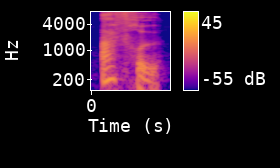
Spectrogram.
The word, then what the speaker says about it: affreux: accent circonflex malhonnête désorganisé affreux final x not pronounced Fre affreux ennuyeux.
